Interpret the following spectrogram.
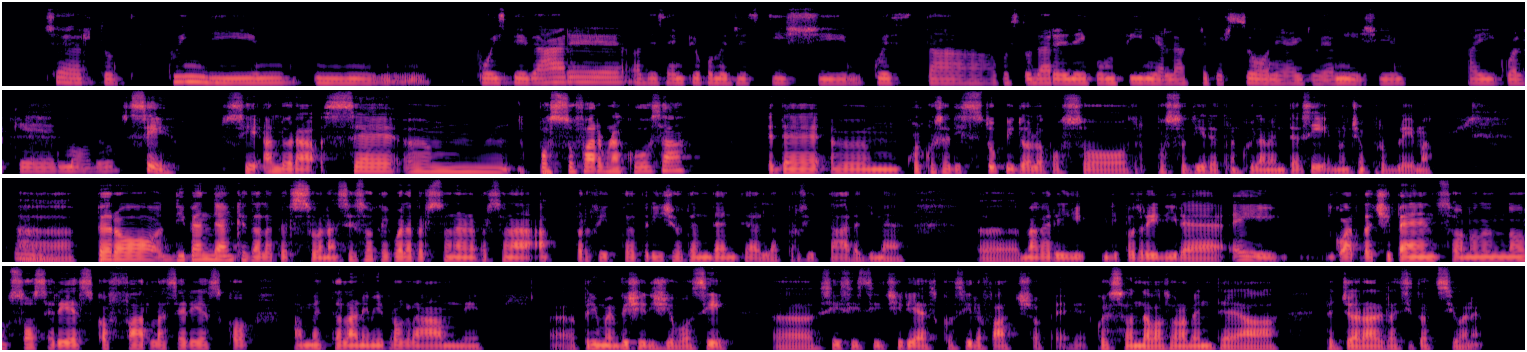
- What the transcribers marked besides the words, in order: none
- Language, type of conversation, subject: Italian, podcast, Quale consiglio daresti al tuo io più giovane?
